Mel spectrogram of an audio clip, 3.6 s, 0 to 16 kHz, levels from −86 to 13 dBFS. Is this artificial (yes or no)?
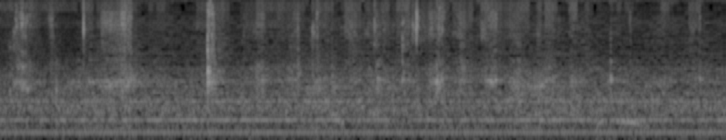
no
